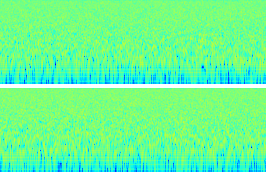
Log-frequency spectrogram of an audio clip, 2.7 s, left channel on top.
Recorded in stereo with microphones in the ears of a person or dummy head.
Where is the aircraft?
I don't hear an aircraft.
